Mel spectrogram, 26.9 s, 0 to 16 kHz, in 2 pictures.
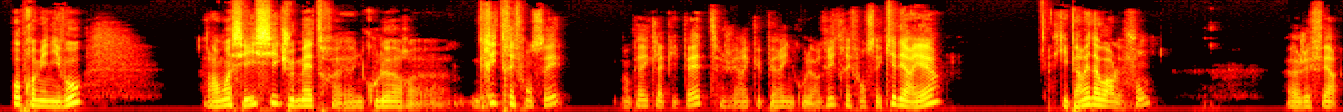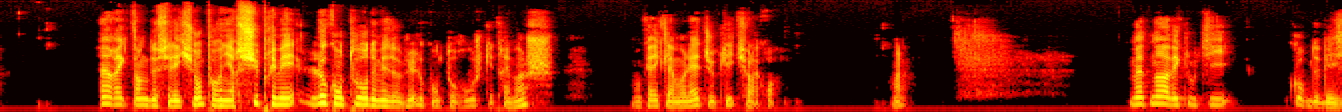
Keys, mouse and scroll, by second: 2.1 click, 7.1 click, 8.8 click, 12.0 click, 13.7 click, 14.5-15.6 drag, 21.2 middle click, 22.1 click, 26.7 click.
